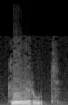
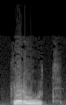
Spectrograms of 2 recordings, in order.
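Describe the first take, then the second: First: Körút with a long ő, kőrút; long-vowel körút. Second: Körút with a short ö; short-vowel körút. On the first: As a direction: say körút holding the first vowel. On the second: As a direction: say körút with a quick ö. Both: Shown as a demonstration. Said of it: "Ha ön hosszú ővel".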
